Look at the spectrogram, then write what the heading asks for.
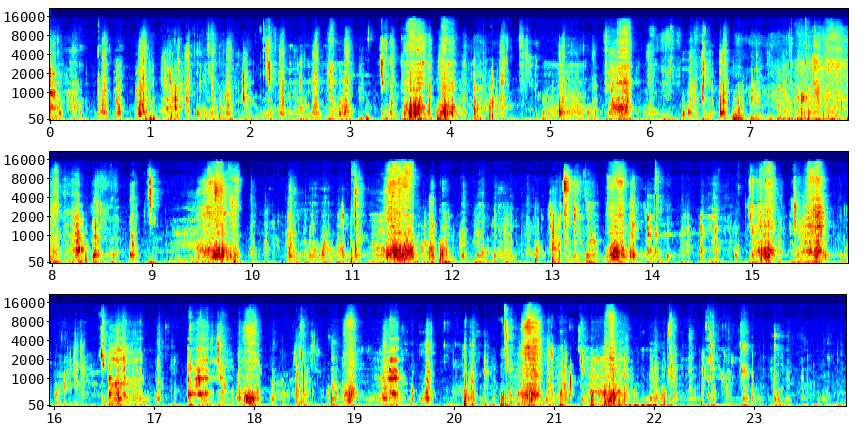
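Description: Close-miked eating: a person biting and chewing spicy pork pieces in chili oil, with many short, sharp mouth sounds a second.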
